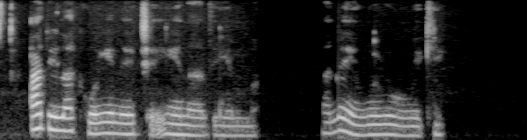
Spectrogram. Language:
Igbo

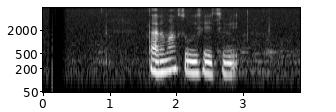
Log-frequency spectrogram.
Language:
Sinhala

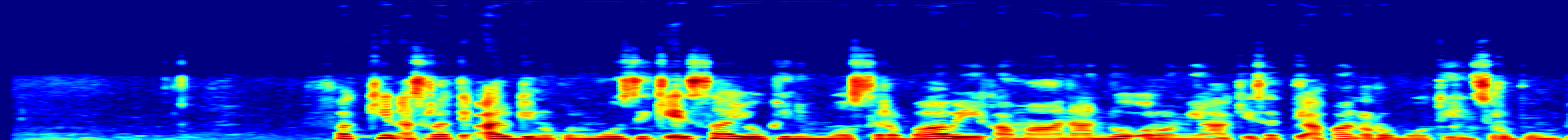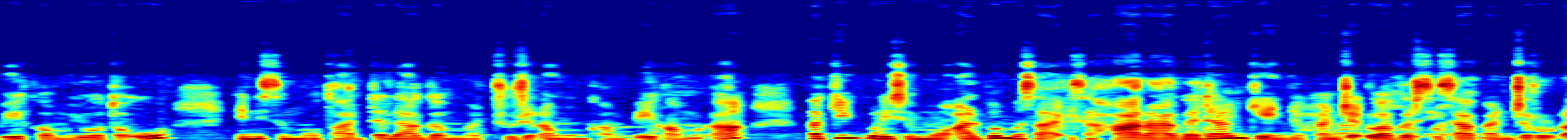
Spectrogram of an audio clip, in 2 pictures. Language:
Oromo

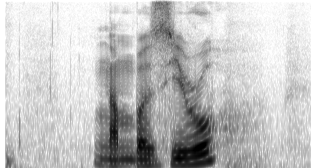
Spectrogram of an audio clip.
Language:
English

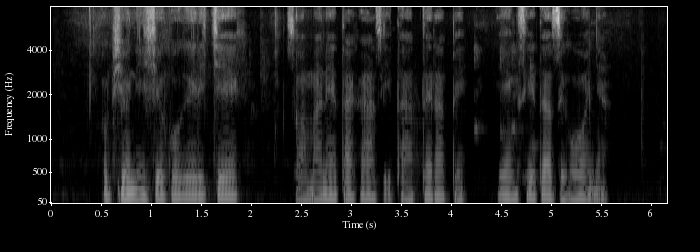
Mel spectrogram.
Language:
Kalenjin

